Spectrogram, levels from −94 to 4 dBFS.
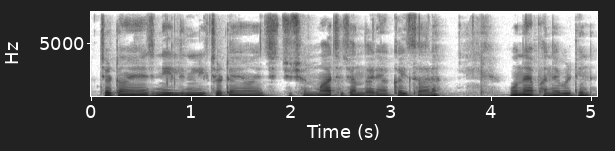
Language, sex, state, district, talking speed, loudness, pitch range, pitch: Kumaoni, male, Uttarakhand, Uttarkashi, 175 wpm, -14 LUFS, 120-130 Hz, 125 Hz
